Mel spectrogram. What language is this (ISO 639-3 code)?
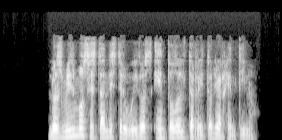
spa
